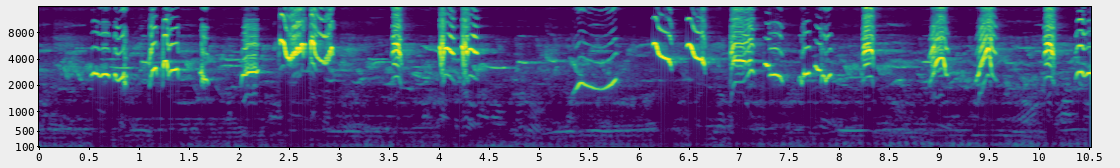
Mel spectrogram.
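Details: Oriental magpie-robin in vigorous, continuous song meant to stir reluctant magpie-robins into singing: a rapid stream of squeaky whistles, looping slurs and harsh chips, almost without pause.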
